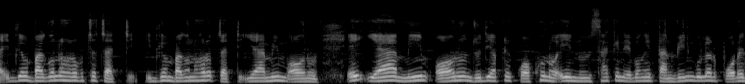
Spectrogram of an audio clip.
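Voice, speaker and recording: A man teaching Quran recitation rules, patiently repeating points with hesitation fillers and slowly drawing out the syllables he sounds out. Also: a little high, warm tone. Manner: slow, drawn-out chanting when sounding out syllables. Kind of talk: tajweed lesson with spelled-out examples.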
